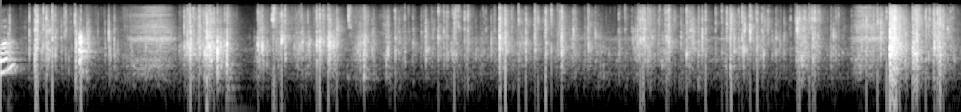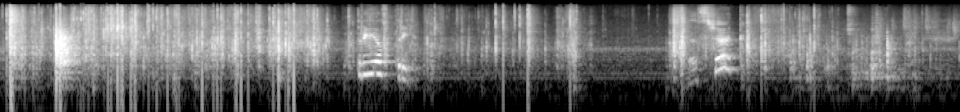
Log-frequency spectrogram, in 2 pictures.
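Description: Plastic-wrapped Peeps marshmallow candy package crinkling and crackling as it is handled and opened, in a dense run of crackles that stops about two-thirds of the way through.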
